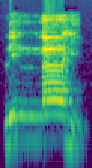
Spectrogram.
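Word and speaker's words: لله: Nah, lam di lafzul jalalah ini dia dibaca tipis, lillahi, lillahi. Dan ini termasuk cara baca yang pertama, muraqqaqah. Tidak boleh kita baca lillahi. Ingat, tidak boleh kita baca lillahi. Kalau kita baca lillahi, ini sudah masuk cara membaca yang kedua, yaitu mufakhamah.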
